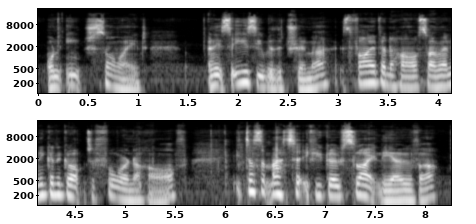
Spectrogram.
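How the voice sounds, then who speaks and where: A middle-aged woman with a hoarse, croaky frog voice, recovering from illness, explaining a craft step by step in a casual, unhurried way. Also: low voice, slight background noise. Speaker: host of a card-making tutorial. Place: indoors at a craft desk.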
